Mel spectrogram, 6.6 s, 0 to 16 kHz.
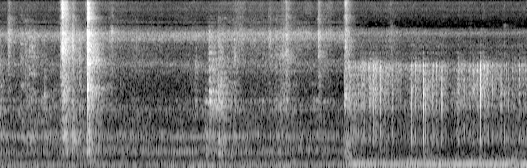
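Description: Wurlitzer 1800 jukebox's record-changer mechanism working, with clicks and clunks as it loads a 45 rpm record. About four seconds in, the stylus sets down and the lead-in groove crackles over a low steady hum from the amplifier.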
